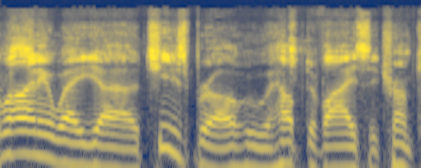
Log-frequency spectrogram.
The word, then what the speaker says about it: Chesebro: Yes, just like cheese and bro. Not Chesebro, Chesebro. No, Chesebro.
